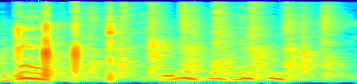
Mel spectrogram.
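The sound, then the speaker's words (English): A few sharp hand claps in quick succession near the start, with a person talking over and after them. “Good job. Clap. It's cool.”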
